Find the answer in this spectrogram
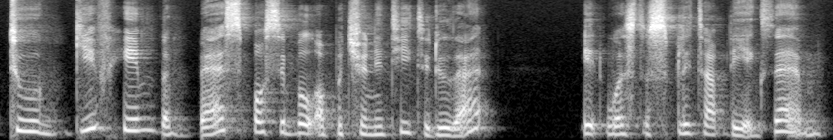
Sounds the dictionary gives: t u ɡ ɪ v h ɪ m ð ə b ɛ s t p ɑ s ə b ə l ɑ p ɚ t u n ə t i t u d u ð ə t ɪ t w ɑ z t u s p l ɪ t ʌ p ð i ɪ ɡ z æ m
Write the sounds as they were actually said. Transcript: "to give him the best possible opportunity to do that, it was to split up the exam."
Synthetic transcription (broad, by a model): t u ɡ ɪ v h ɪ m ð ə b ɛ s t p ɑ s ə b ə l ɑ p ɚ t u n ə t i t u d u ð ə t ɪ t w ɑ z t u s p l ɪ t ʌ p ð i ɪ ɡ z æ m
